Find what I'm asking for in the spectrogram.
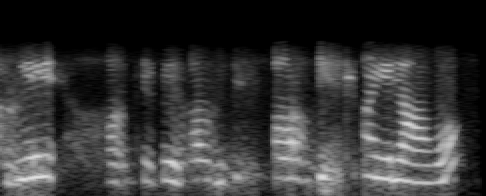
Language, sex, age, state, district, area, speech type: Marathi, female, 30-45, Maharashtra, Nagpur, rural, conversation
